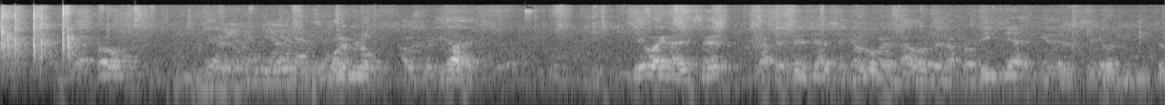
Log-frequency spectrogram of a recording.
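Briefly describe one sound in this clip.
An older man speaks calmly into a microphone over a loudspeaker.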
